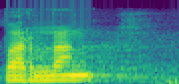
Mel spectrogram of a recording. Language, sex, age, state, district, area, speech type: Bodo, female, 60+, Assam, Chirang, rural, read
